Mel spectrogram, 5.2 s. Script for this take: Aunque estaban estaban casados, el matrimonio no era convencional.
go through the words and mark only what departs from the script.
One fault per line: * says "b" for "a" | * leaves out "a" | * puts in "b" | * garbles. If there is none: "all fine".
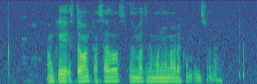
* leaves out "estaban"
